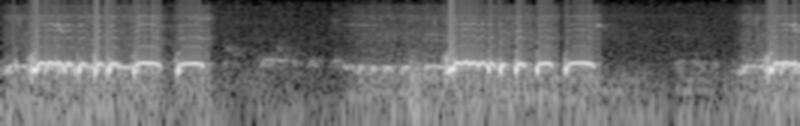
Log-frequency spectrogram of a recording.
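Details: Zebra dove song, Bangkok and local birds, used as a training lure for caged doves: low, pure cooing phrases of several quick stuttering notes, each phrase about a second long, repeated three times.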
